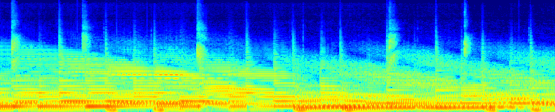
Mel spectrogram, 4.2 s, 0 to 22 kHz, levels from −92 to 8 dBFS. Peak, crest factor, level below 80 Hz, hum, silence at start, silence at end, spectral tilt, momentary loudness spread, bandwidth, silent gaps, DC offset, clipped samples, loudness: -4 dBFS; 12 dB; -32 dBFS; none; 0 s; 0 s; -7.5 dB/octave; 3 LU; 11 kHz; none; under 0.1%; under 0.1%; -18 LUFS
